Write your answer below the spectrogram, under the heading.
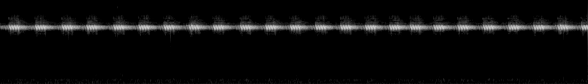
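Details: Two-spotted cricket, a clear and loud recording offered as a way to drive off rats: a high, pure chirp pulsed about four times per second in a steady, even rhythm, with no other sounds.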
